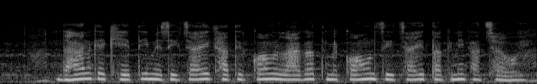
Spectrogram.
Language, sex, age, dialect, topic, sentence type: Bhojpuri, female, 25-30, Northern, agriculture, question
